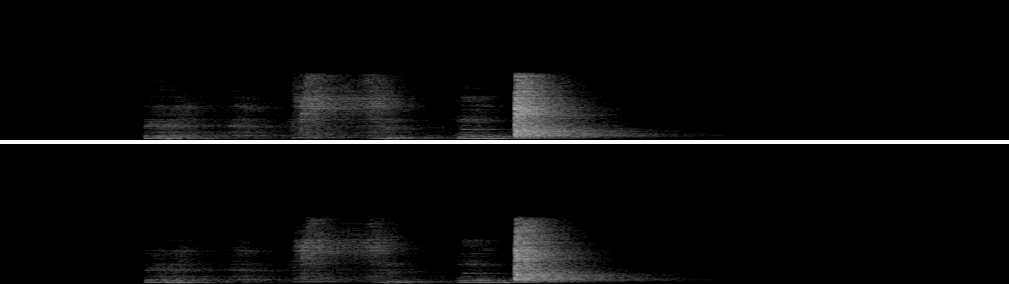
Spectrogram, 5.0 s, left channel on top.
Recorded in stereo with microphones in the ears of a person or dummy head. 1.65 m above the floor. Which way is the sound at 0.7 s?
55° left (ahead or behind).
